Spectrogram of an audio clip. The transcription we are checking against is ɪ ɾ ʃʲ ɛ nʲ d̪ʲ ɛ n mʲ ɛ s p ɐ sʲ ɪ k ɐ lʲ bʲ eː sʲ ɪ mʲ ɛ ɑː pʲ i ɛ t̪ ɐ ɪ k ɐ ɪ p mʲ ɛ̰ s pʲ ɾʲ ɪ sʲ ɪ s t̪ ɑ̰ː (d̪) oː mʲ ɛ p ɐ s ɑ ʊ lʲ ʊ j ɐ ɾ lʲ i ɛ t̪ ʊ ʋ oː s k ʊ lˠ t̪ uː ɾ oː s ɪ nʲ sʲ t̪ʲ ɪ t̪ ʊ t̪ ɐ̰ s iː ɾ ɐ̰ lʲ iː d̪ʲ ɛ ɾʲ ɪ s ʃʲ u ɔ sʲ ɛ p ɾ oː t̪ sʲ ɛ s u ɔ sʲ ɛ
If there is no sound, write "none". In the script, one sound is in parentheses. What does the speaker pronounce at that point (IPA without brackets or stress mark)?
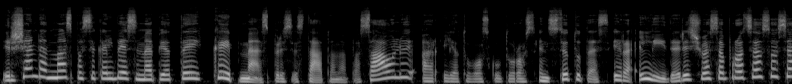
t̪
